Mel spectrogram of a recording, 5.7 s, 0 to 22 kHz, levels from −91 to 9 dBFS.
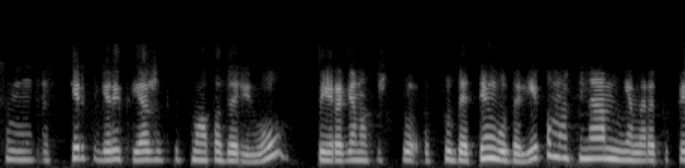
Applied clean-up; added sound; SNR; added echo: neural mask model DeepFilterNet 3.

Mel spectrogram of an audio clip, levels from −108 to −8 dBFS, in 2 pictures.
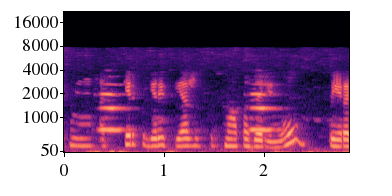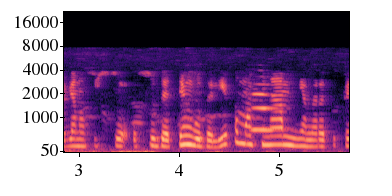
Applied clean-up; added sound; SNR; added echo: classical method log-MMSE.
